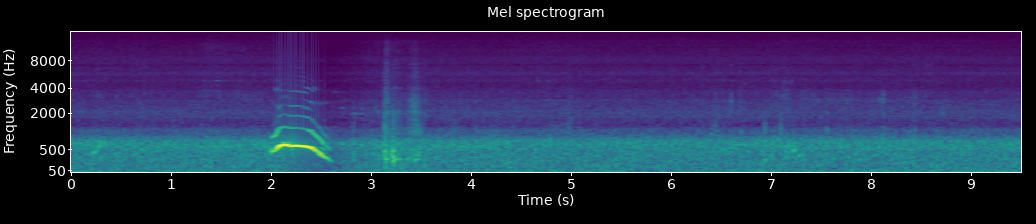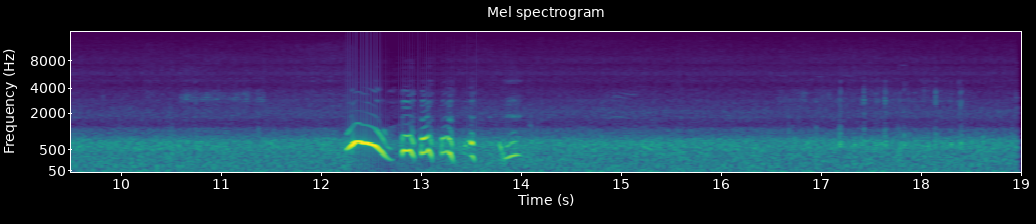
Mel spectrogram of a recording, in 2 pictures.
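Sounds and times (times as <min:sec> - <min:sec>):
creek water flowing: 0:00.0 - 0:19.0
woman whooping excitedly: 0:02.0 - 0:02.7, 0:12.3 - 0:13.0.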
